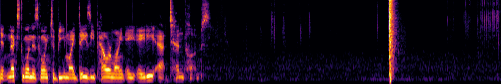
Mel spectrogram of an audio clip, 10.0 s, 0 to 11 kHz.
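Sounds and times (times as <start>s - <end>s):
air rifle crack: 7.8s - 8.2s.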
